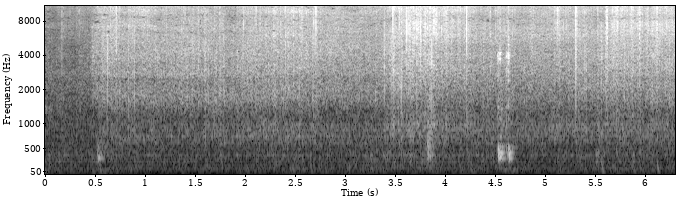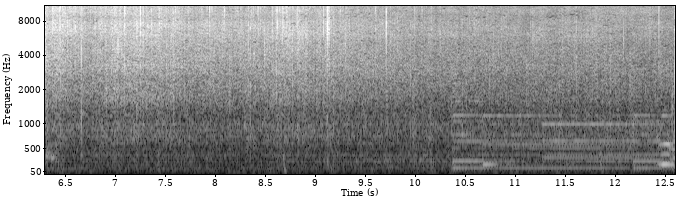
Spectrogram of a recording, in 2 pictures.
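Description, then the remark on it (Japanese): Meat sizzles steadily on a charcoal grill at a barbecue set up under the eaves on a rainy Sunday, a continuous crackling hiss with scattered pops. No one speaks, and a faint low hum joins in near the end. “炭火でお肉がジュージュー焼ける音とともに、どうぞお聞きください。”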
